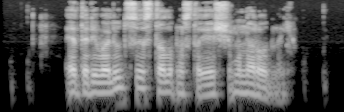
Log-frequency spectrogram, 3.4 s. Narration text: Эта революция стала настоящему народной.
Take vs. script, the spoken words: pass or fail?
pass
